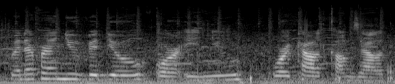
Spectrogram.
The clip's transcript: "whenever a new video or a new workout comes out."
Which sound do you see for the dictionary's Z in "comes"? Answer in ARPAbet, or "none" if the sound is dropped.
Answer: Z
